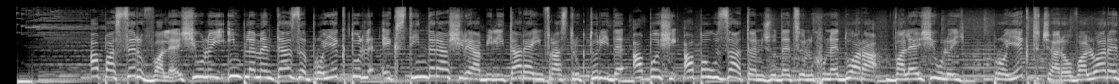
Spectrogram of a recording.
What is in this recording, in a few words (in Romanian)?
spot radio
